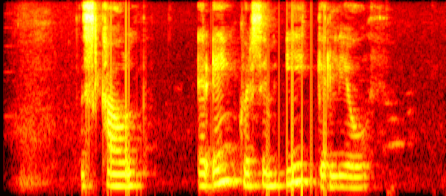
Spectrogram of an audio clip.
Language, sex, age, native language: Icelandic, female, 40-49, Spanish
